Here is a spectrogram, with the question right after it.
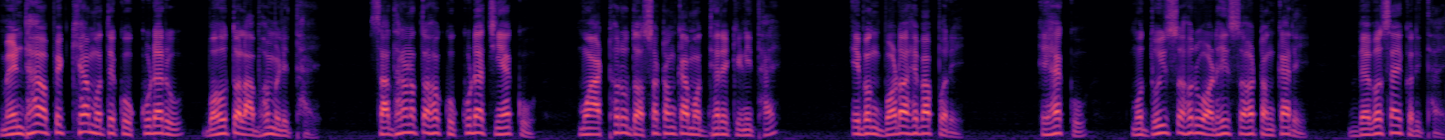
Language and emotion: Odia, neutral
